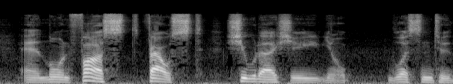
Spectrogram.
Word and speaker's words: Lauren Faust: Lauren Faust, actually, is how you say it.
